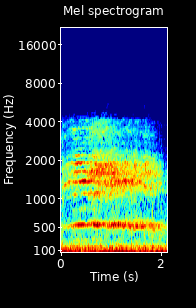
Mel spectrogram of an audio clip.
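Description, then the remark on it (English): A single loud, drawn-out whinny from Morato's black horse answering Silver's challenge, a strained, steady cry lasting a couple of seconds over a low background rumble, with no one talking. “Morato's black horse heard him and answered his challenge.”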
